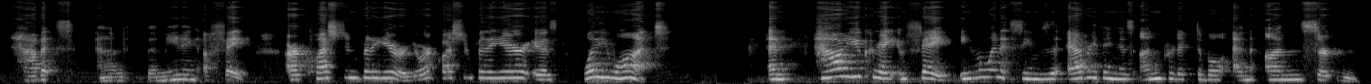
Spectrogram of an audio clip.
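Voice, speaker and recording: Middle-aged woman host, high voice, earnest teacherly delivery, roomy echo. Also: a bit bright, slight background noise. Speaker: show host. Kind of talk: spiritual astrology talk.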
